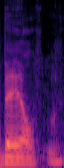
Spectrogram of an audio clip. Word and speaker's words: Baal: Why I ought to it's pronounced Baal.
